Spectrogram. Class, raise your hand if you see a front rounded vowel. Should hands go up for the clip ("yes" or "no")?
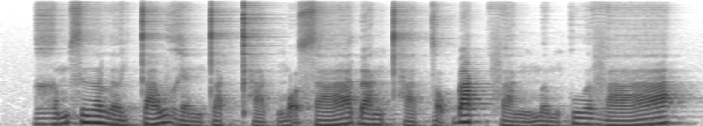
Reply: no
